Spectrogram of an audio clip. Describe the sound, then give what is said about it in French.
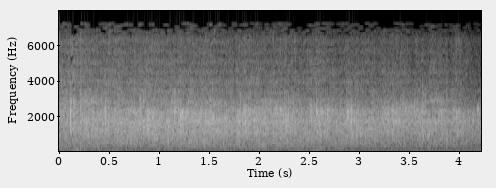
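A church audience applauding: a continuous, even wash of many hands clapping together, fairly faint and steady throughout without pauses or voices. “Acclame-toi toi-même.”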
